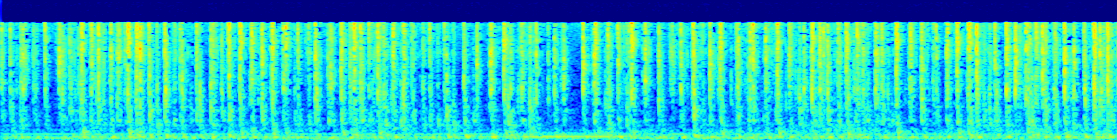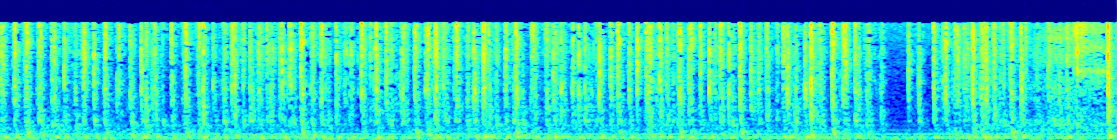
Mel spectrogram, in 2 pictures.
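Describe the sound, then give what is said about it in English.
Steady, rapid typing of a message on a keyboard, dense clicking keystrokes that continue without pause for over twenty seconds, fairly quiet, with no echo and no talking. “Right, I'm going to start typing the message, and as you can hear, there's no echo.”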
